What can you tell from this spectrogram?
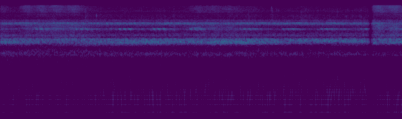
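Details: Many gray treefrogs call together on a midsummer night in New Jersey after a dry spell, their musical trills merging into one continuous high ringing drone, with a low rumble of wind or handling noise and a brief knock near the end.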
